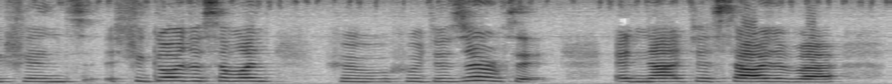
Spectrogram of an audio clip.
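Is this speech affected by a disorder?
Yes: cerebral palsy.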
